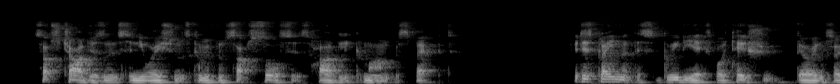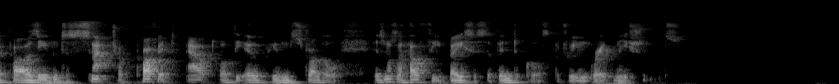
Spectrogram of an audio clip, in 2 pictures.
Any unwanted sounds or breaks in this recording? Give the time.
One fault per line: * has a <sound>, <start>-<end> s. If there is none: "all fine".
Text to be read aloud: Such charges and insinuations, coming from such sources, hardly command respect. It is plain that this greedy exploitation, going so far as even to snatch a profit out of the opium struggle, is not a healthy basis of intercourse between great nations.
all fine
